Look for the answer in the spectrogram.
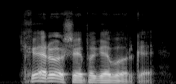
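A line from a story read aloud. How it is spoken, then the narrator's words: Grumbling. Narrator (Russian): проворчал граф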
